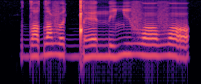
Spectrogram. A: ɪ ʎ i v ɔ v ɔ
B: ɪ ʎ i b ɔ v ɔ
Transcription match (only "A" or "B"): A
